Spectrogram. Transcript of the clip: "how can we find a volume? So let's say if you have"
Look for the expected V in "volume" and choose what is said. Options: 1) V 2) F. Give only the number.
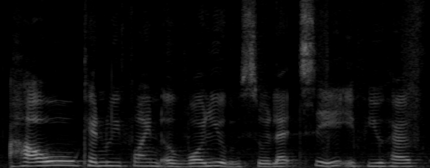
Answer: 1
